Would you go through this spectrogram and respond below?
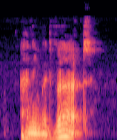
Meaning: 1. To criticise, to censure 2. To consider 3. To turn judicial attention (to); to criticise or punish
- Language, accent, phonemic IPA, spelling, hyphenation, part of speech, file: English, Southern England, /ˌænɪmædˈvɜːt/, animadvert, ani‧mad‧vert, verb, LL-Q1860 (eng)-animadvert.wav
